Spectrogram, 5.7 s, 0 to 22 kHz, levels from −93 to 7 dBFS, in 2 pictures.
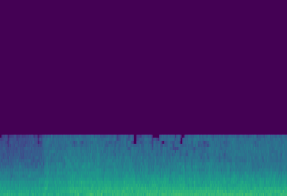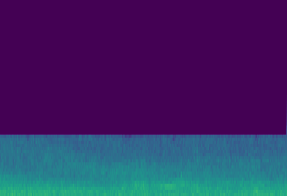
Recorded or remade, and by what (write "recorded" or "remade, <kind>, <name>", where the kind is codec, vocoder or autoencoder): recorded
